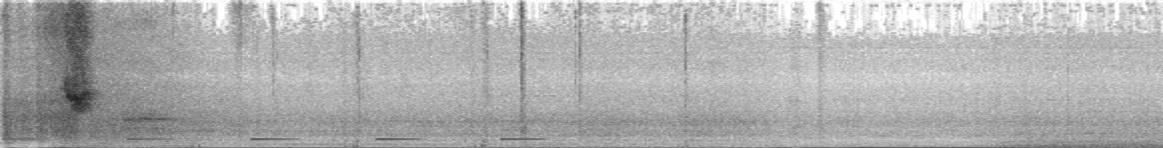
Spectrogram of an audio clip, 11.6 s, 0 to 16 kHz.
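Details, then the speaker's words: 2000 Nissan Maxima after driver-side CV axle replacement, running in drive with wheels spinning: deep steady rumble and drone, worn wheel bearings that still need replacing. "You can definitely hear the bearings. The bearings definitely need to be replaced in this."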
